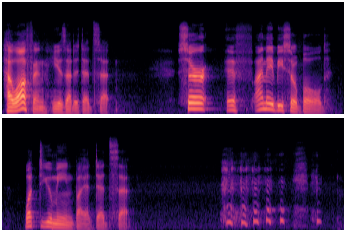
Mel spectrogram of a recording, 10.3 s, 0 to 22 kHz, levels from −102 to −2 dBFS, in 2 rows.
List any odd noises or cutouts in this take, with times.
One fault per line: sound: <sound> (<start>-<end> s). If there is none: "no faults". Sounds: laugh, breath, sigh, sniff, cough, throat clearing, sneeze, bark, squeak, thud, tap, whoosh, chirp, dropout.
sound: laugh (8.4-10.0 s)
